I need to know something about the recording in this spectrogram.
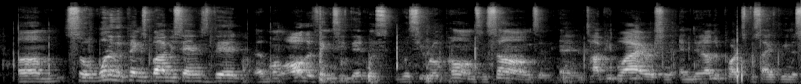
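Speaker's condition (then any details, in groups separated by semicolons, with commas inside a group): No condition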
